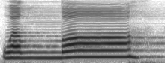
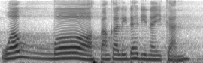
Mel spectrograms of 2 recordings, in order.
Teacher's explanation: Ada lam jalalah yang dibunyikan secara tafkhim. Karena huruf sebelumnya waw berbaris fathah, maka bacanya tebal.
